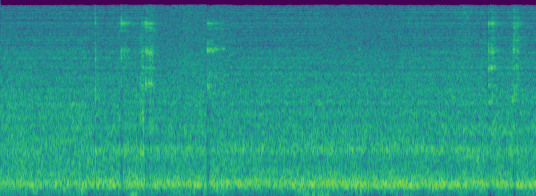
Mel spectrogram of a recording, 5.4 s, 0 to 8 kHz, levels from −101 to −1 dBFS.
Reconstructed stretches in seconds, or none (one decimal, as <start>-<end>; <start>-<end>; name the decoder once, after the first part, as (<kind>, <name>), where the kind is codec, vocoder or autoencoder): 0.0-1.5 (vocoder, WaveNeXt); 2.3-3.2; 4.0-5.4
